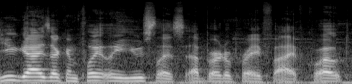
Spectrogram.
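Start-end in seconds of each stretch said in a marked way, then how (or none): none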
